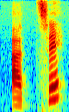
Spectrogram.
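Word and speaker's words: hache: 그리고 아체, H가 묵음이다.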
